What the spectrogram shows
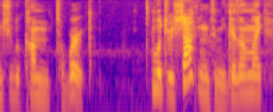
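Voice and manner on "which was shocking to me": normal talking voice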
